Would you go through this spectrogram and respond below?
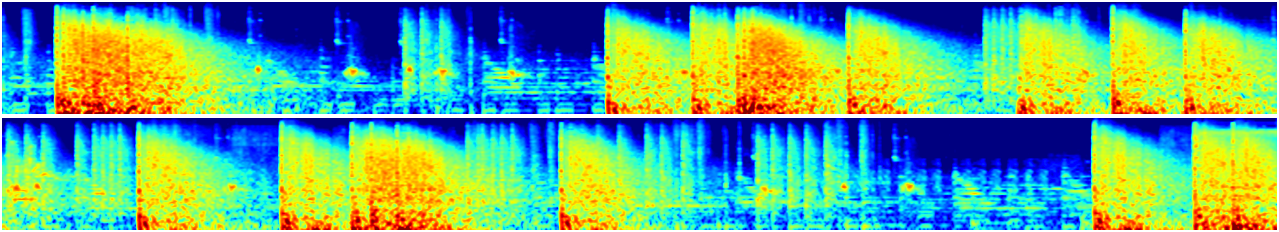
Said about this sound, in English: That's so many grenades.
